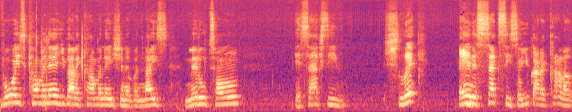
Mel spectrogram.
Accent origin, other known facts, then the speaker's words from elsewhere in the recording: New Jersey, United States; I'm from Jersey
